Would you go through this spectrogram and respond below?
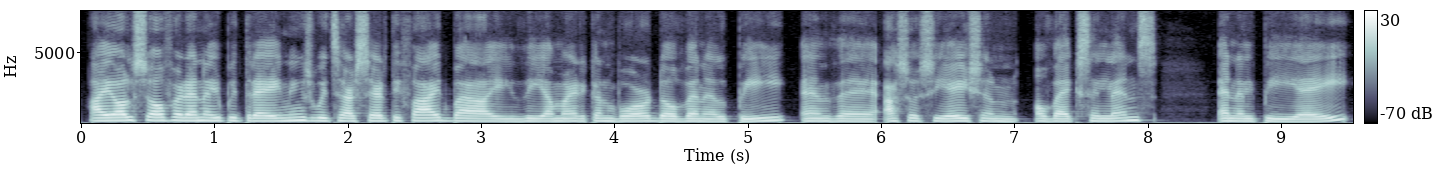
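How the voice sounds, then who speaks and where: A woman with a Greek accent, a native Greek speaker, giving measured, explanatory answers as an interview guest. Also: fairly low pitch, little pitch movement, smooth, no echo, clean studio sound. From Greece. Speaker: guest, NLP trainer. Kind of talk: reading prepared answers in an interview.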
